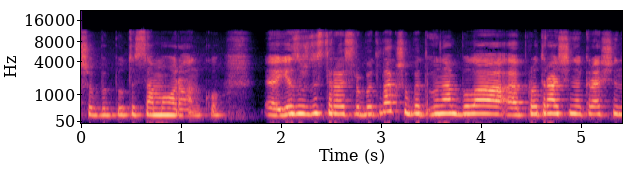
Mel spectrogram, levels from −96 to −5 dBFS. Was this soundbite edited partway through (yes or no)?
yes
